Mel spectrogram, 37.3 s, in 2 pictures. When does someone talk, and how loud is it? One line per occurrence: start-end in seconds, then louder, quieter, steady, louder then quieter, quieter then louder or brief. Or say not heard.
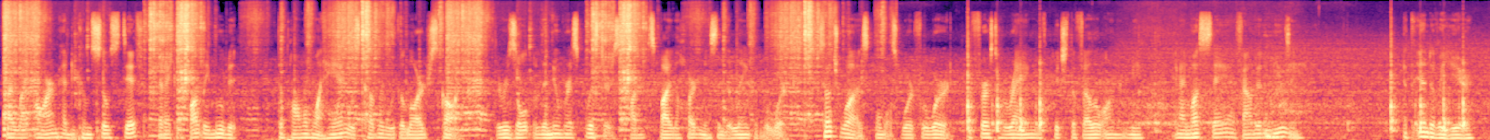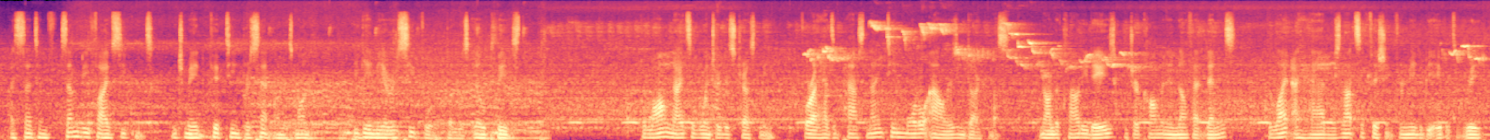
0.1-16.3 steady
17.5-25.2 steady
26.6-37.2 steady.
